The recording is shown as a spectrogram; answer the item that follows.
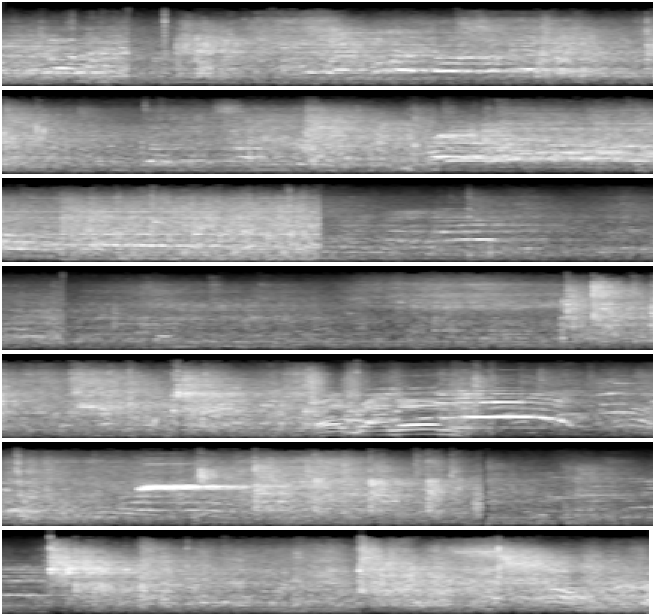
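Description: Ice hockey game heard from the stands: spectators' voices and shouts over the rink's din, with repeated thuds of the puck and players against the boards.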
